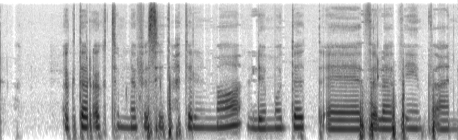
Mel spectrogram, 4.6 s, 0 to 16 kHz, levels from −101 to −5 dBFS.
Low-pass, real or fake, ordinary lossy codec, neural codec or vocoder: 14.4 kHz; real; none; none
